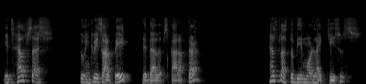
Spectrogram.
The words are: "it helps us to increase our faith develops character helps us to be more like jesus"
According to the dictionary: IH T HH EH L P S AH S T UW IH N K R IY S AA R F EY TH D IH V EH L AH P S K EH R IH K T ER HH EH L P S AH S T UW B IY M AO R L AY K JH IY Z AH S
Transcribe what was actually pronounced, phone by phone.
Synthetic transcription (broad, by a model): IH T HH EH L P S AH S T UW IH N K R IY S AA W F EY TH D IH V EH L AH P S K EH R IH K T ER HH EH L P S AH S T UW B IY M AO R L AY K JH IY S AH S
